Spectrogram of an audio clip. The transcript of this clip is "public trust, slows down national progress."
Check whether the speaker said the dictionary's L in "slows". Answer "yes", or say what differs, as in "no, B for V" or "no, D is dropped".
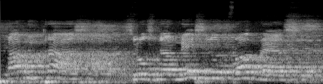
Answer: no, L is dropped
